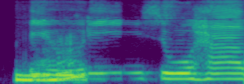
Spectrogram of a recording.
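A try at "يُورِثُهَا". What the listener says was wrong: Bun, nah lihat yu-nya, jangan cepat-cepat. Yu ada sukun ya. Yu banyak ya.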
